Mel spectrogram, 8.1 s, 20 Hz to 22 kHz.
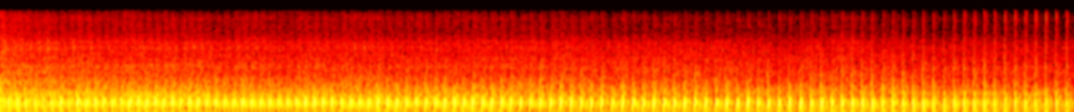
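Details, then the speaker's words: Kawasaki KLR650 after installing a Two Brothers slip-on exhaust and mid-pipe, stock fueling; lumpy single-cylinder idle with small exhaust pops about two to three a second at standstill, not while riding; owner thinks it needs a Dynojet kit/tune. "It's backfiring a little bit when it's sitting still, but it doesn't do that at all when you're driving it. So I think it still needs a little bit of a tune."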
